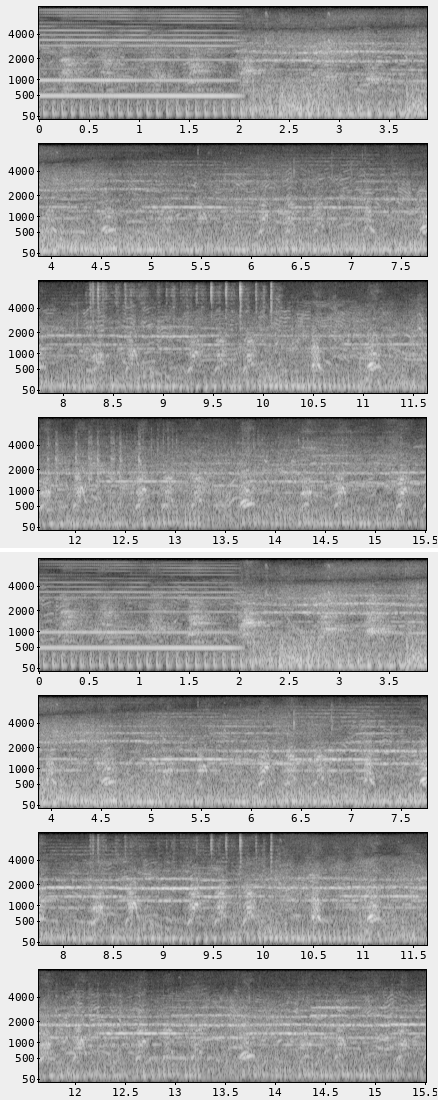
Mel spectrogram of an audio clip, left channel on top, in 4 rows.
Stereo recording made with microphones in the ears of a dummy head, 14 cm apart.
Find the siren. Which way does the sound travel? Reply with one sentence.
In this clip you hear the siren travel towards the right.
